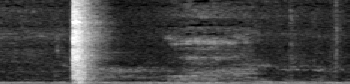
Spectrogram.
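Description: A single sharp click about half a second in, against a steady low hum.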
